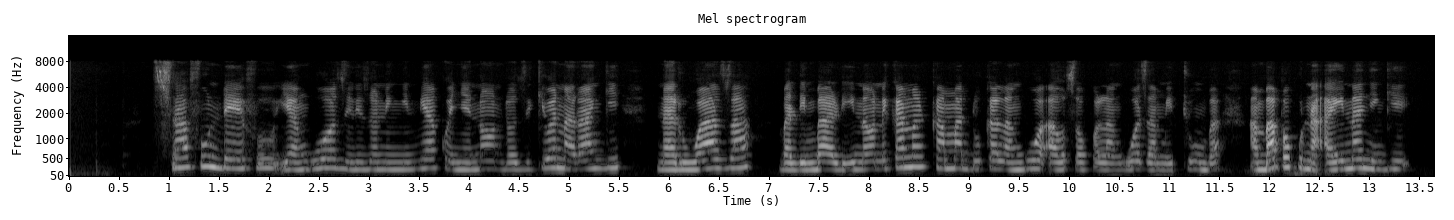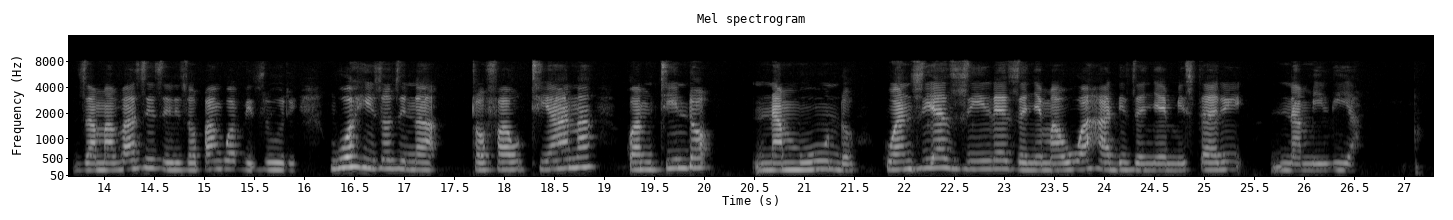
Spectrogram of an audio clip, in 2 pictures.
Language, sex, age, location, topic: Swahili, female, 25-35, Nairobi, finance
